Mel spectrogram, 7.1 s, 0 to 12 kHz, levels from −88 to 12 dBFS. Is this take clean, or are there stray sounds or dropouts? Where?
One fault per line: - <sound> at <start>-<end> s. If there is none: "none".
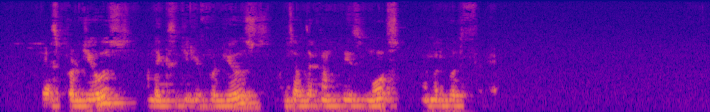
none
